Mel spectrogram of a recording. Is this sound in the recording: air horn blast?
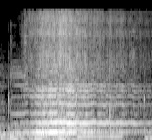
no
